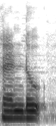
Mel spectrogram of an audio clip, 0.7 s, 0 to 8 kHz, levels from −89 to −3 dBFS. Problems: none marked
